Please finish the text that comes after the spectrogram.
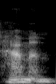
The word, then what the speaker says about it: hamam: And again, the word in this verse, hamam, which is translated in the King James as destroy, it means confused, disturbed, trouble, panic. Hamam is obviously rhymes with Haman.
